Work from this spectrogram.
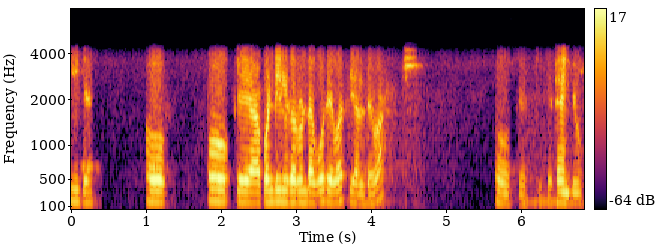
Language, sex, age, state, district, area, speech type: Marathi, male, 18-30, Maharashtra, Ratnagiri, urban, conversation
